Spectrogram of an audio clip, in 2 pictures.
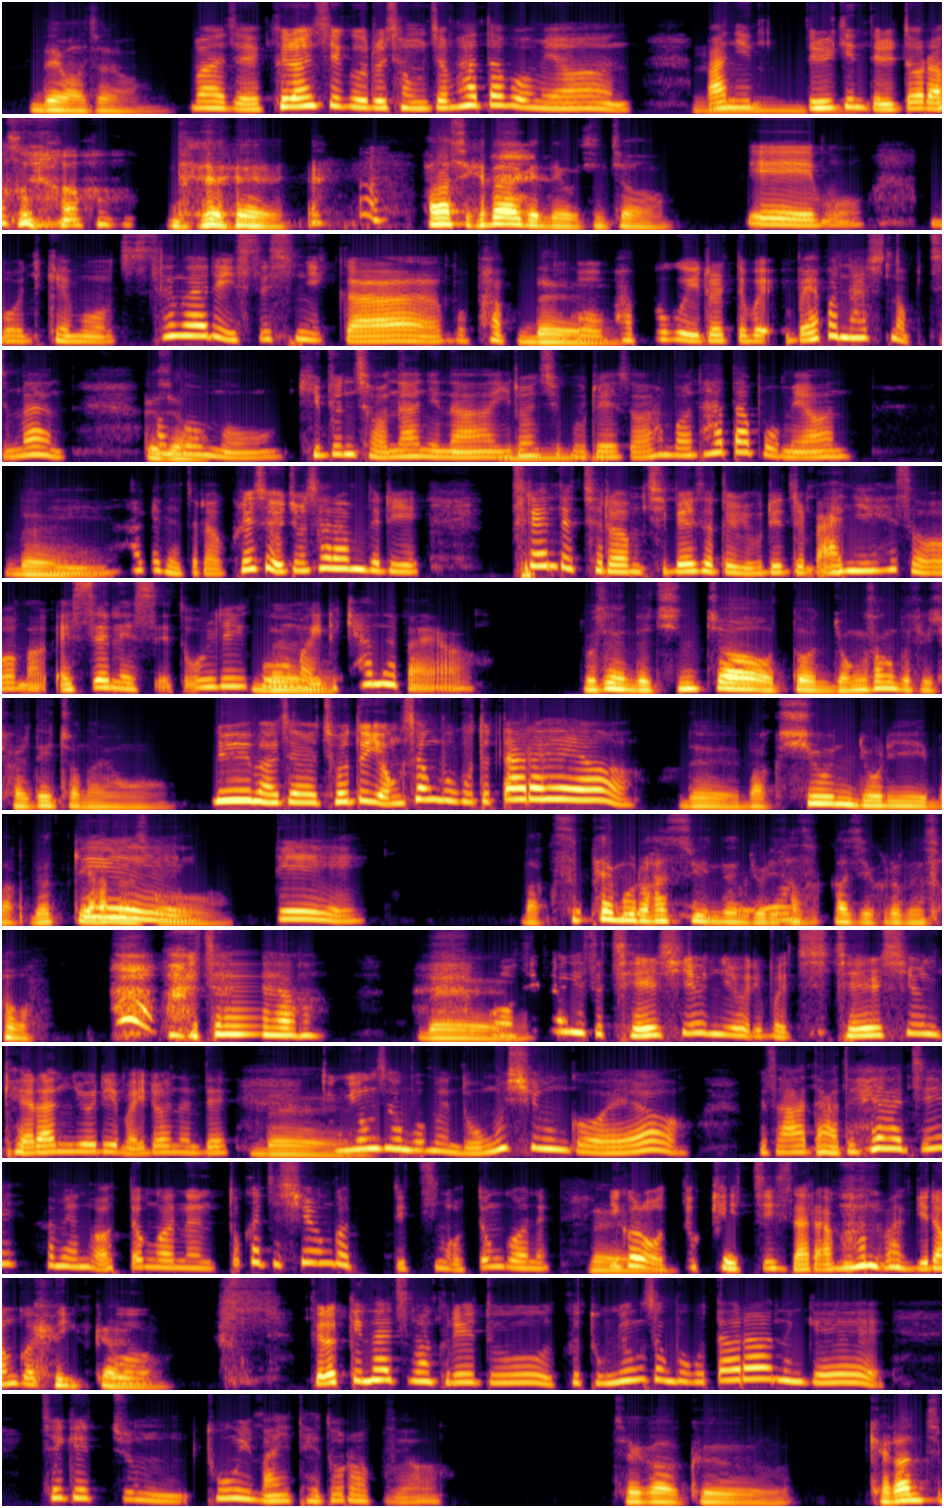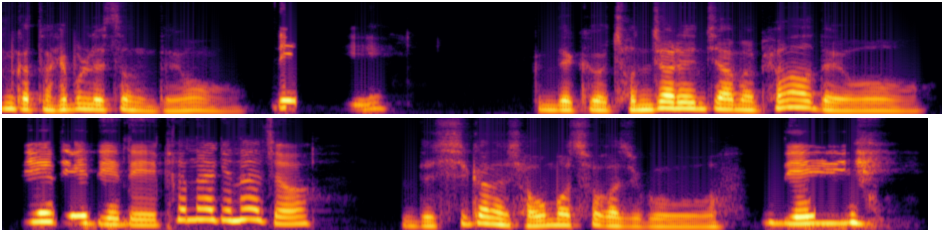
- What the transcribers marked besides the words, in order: other background noise; laughing while speaking: "늘더라고요"; laugh; laughing while speaking: "네"; tapping; laughing while speaking: "그러면서"; laughing while speaking: "맞아요"; laughing while speaking: "이 사람은?"; laughing while speaking: "그니까요"; laugh
- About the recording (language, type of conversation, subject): Korean, unstructured, 집에서 요리해 먹는 것과 외식하는 것 중 어느 쪽이 더 좋으신가요?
